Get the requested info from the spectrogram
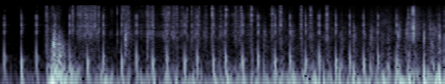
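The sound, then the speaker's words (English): A rapid page-rustling sound effect from a Kindle e-reader as its page-turn button is tapped very fast: a dense, fast run of crisp papery flicks and clicks, fairly loud, with no voices. “What's better, if you tap the button very fast, it makes that rustling noise.”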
